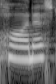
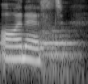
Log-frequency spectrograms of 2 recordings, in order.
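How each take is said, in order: First: The word starts with an audible h sound. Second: The word starts directly with a vowel. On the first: The speaker calls it wrong. "इसको हॉनेस्ट नहीं पढ़ेंगे" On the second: The speaker calls it right. "एच is silent"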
